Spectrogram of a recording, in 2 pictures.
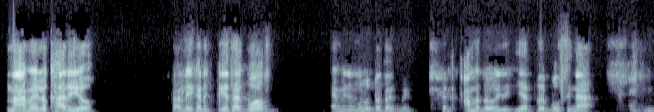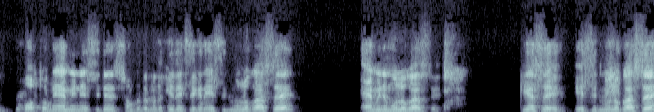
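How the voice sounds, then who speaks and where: A man, teaching a class in quick, conversational lecture style and quizzing his students as he goes. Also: fairly high pitch, a bit bright, dry recording. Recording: dull lo-fi classroom recording.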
